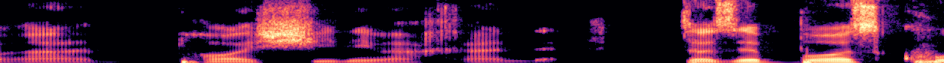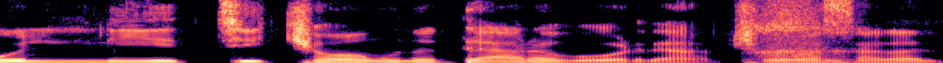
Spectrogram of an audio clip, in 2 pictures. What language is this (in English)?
Persian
